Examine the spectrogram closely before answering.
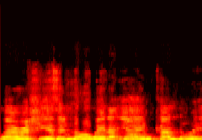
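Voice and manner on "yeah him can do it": very high Caribbean lilt, laid on thick. Imitating a grandma who believes in the player: Caribbean accent. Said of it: "I did a Caribbean accent for Oli".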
